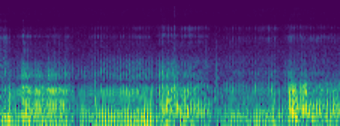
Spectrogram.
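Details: Cat purring close up, a low, continuous rumble with rhythmic swells about once per second as the breath cycles, calm and steady throughout.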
